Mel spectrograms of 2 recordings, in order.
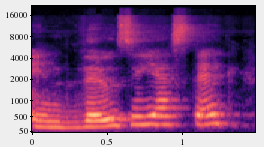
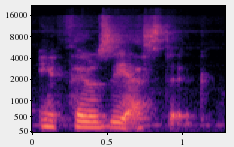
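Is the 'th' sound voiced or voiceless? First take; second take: voiced; voiceless. First: The 'th' is said with a voiced sound. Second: The 'th' is said with a voiceless sound. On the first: The speaker calls it wrong. "It's not enthusiastic" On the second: The speaker calls it right. "it has the voiceless sound"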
